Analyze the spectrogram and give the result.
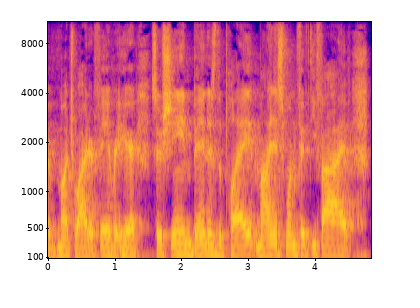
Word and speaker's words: Xie Bin: If you're looking to bet that, your sports book, it's actually spelled XIE space BIN. So Shane Bin is his name, but that's how it's spelled, XIE BIN, -155.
